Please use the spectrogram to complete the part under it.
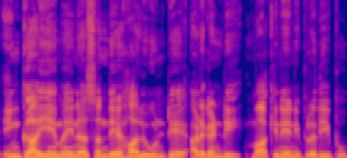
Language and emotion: Telugu, neutral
